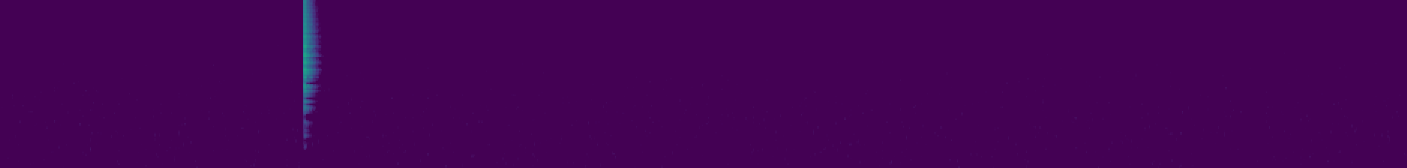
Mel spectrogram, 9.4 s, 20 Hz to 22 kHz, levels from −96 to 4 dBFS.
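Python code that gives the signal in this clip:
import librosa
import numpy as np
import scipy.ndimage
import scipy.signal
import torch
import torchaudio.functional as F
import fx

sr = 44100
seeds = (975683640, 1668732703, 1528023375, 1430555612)

y = fx.drum_hat(sr, length_s=0.24, from_hz=4100.0, decay_s=0.12)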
